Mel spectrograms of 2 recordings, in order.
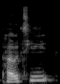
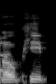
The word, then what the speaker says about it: Poteet: So Poteet, how do you say his name? Poteet? Poteet, yeah. Sure. I called him Bo Peep for the longest time.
